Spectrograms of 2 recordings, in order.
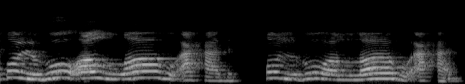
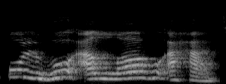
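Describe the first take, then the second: First: Slow, full হুয়া with the wa clearly sounded; slow careful কুল হুয়া আল্লাহু আহাদ, nothing dropped; correct recitation. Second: কুল হু run together, the wa of হুয়া dropped; কুল হু said as one word with the wa missing; common mistake. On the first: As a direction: separate কুল from হুয়া and give হুয়া both syllables. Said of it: "তো উচ্চারণটা কেমন হবে?". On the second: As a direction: clip হুয়া to হু and glide on into আল্লাহু. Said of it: "অনেকে পড়ে ফেলে". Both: Shown as a demonstration.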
